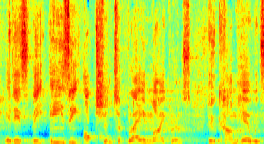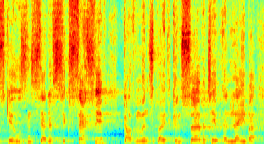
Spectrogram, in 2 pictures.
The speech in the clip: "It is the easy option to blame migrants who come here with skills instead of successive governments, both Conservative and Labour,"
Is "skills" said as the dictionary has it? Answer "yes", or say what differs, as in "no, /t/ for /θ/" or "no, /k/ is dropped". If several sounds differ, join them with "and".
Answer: yes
